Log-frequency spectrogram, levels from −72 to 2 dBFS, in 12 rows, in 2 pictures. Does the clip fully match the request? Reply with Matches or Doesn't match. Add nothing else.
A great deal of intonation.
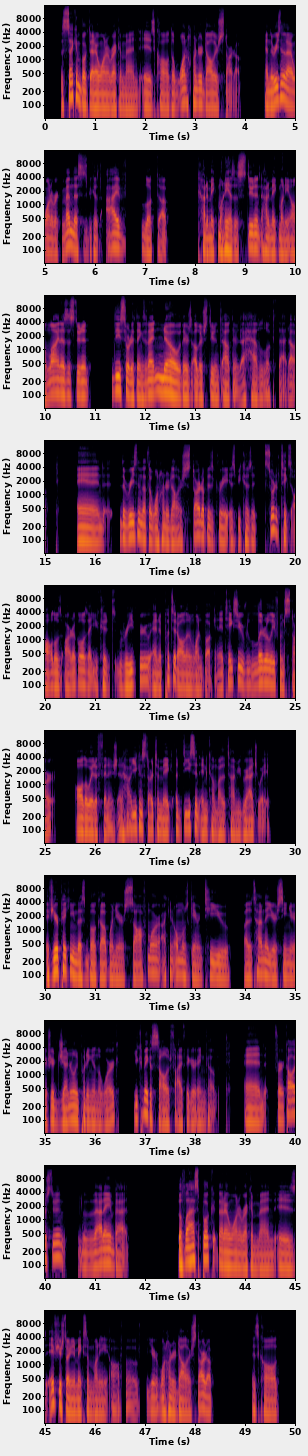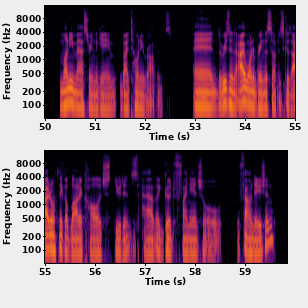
Doesn't match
